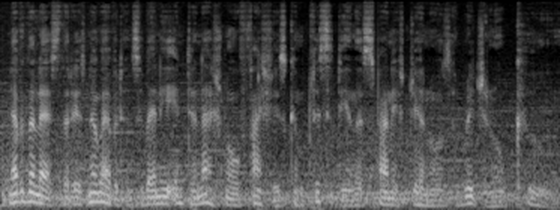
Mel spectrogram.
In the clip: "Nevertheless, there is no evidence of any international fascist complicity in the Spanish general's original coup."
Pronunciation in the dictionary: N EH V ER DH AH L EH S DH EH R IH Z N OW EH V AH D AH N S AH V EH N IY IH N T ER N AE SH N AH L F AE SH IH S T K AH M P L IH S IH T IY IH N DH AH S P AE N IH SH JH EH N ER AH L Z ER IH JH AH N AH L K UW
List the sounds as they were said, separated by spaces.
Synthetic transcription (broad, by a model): N EH V ER DH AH L EH S DH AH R IH Z N OW EH V AH D AH N S AH V EH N IY IH N T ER N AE SH N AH L F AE SH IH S K AH M P L IH S IH T IY IH N DH AH S P AE N IH SH JH EH N ER AH L Z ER IH JH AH N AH L K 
